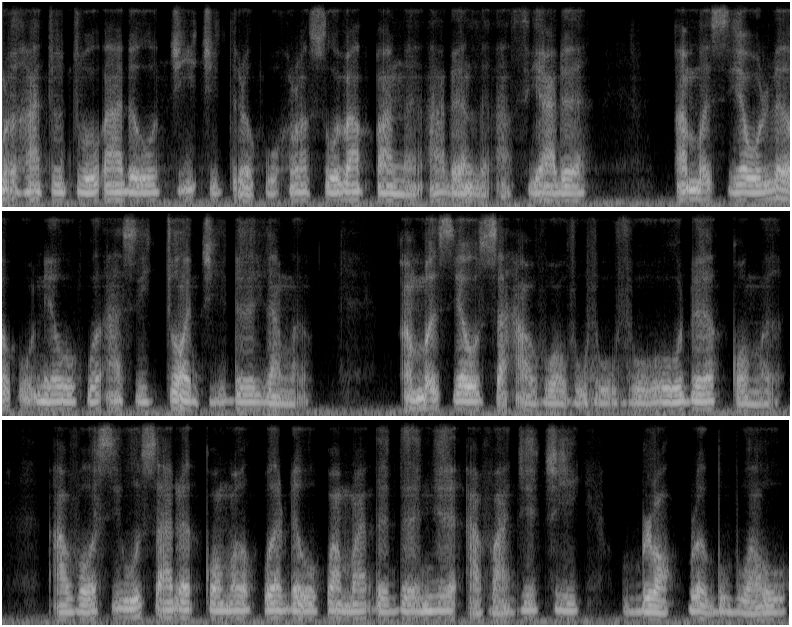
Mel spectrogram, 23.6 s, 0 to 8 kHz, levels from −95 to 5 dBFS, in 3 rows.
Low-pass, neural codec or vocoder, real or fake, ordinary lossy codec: 7.2 kHz; autoencoder, 22.05 kHz, a latent of 192 numbers a frame, VITS, trained on many speakers; fake; Opus, 32 kbps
